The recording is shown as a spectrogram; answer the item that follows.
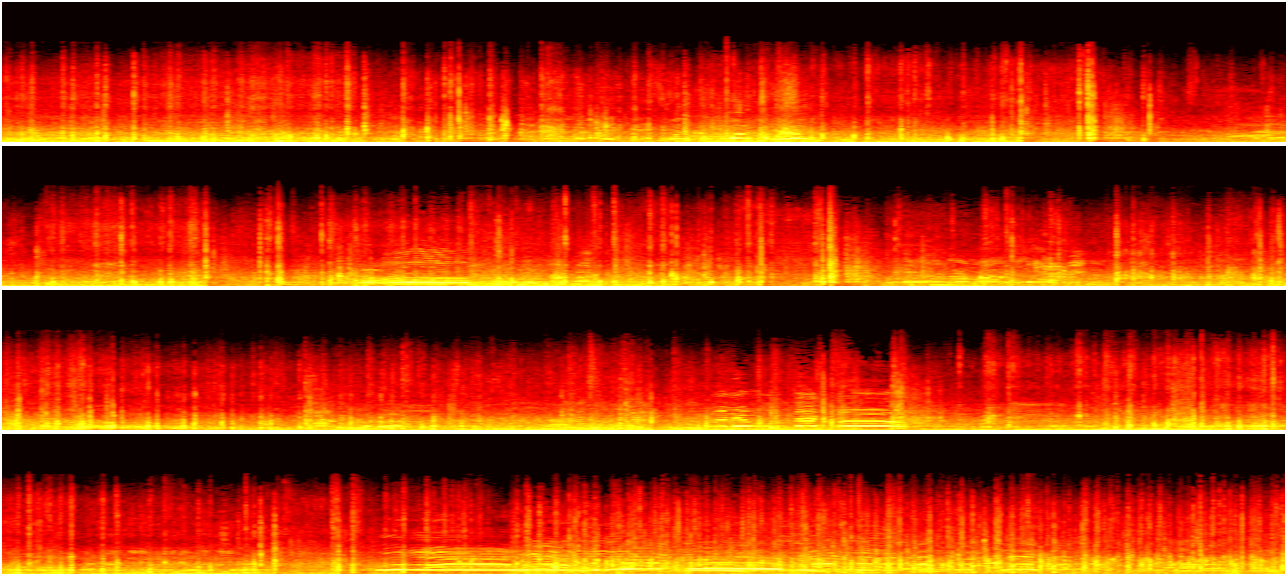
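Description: Skateboards on stone paving: repeated tail pops, board slaps and landings clacking on the tiles, with wheels rolling between tricks. The onlooking crowd shouts and calls out at several points, loudest near the end.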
